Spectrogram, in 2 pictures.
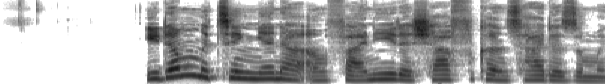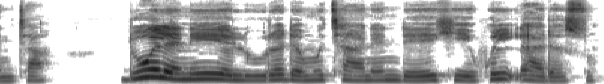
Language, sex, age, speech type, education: Hausa, female, 15-29, read, secondary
